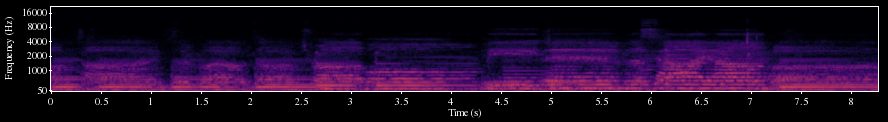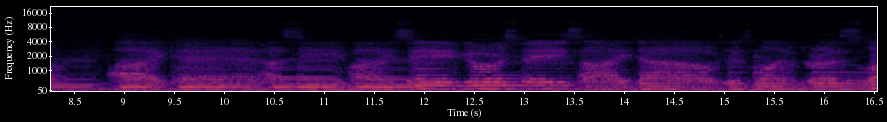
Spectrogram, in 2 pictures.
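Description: A small congregation singing a hymn together in slow, held notes that change pitch every second or so.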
